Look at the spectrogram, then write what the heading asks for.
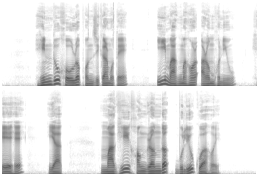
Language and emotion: Assamese, neutral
